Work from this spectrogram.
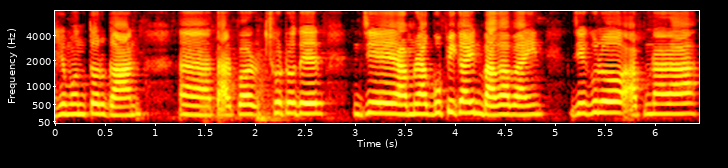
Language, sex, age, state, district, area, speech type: Bengali, female, 30-45, West Bengal, Darjeeling, urban, spontaneous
